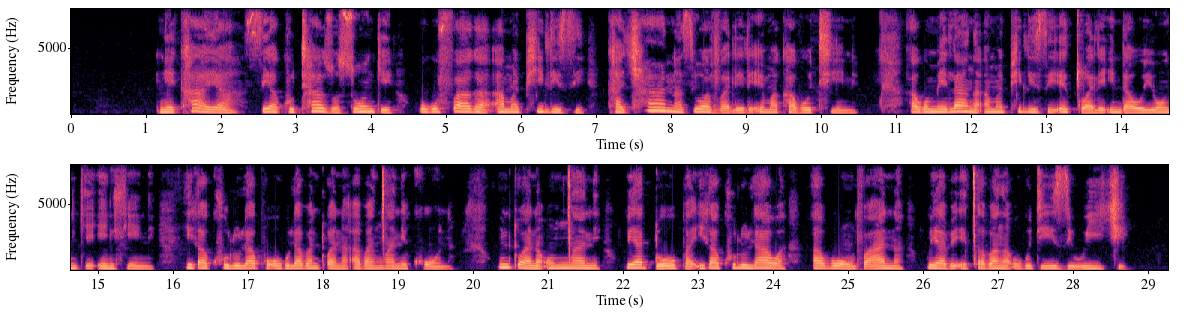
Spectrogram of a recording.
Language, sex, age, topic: North Ndebele, male, 36-49, health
